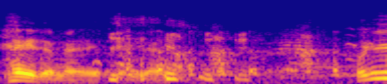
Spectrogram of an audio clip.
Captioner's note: laughter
